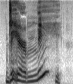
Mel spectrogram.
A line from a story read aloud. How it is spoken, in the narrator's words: cried the Countess, staring and half alarmed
